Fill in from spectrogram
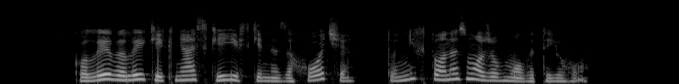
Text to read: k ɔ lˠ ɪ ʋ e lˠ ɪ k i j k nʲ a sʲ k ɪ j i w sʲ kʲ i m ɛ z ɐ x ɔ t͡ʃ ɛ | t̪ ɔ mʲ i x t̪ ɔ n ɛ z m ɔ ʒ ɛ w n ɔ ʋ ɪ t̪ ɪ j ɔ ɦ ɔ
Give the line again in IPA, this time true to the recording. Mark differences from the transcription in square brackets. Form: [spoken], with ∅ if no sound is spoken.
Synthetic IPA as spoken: k ɔ lˠ ɪ ʋ e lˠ ɪ k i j k nʲ a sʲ k ɪ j i w sʲ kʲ i [n] ɛ z ɐ x ɔ t͡ʃ ɛ | t̪ ɔ [nʲ] i x t̪ ɔ n ɛ z m ɔ ʒ ɛ w [m] ɔ ʋ ɪ t̪ ɪ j ɔ ɦ ɔ

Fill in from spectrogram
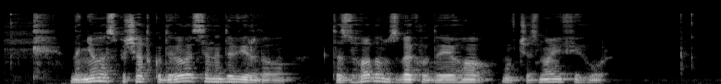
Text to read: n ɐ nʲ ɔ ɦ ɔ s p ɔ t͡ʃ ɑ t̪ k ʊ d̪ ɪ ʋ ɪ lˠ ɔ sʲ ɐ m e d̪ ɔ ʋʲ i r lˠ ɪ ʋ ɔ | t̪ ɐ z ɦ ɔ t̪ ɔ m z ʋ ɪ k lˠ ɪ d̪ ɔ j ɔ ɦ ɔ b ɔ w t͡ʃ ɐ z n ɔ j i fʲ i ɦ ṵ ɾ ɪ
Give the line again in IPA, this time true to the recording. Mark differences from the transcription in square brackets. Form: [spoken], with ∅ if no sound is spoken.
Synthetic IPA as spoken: n ɐ nʲ ɔ ɦ ɔ s p ɔ t͡ʃ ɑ t̪ k ʊ d̪ ɪ ʋ ɪ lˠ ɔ sʲ ɐ [n] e d̪ ɔ ʋʲ i r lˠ ɪ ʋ ɔ | t̪ ɐ z ɦ ɔ [d̪] ɔ m z ʋ ɪ k lˠ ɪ d̪ ɔ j ɔ ɦ ɔ [m] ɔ w t͡ʃ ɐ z n ɔ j i fʲ i ɦ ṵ ɾ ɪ

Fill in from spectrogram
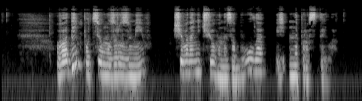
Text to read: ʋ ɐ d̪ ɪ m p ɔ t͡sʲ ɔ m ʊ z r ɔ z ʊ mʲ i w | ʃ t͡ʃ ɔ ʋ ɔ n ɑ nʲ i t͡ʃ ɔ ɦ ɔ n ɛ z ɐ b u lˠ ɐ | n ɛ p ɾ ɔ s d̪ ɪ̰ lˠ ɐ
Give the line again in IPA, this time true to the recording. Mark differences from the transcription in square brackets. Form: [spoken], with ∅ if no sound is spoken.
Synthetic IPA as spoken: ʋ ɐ d̪ ɪ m p ɔ t͡sʲ ɔ m ʊ z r ɔ z ʊ mʲ i w | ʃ t͡ʃ ɔ ʋ ɔ n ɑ nʲ i t͡ʃ ɔ ɦ ɔ n ɛ z ɐ b u lˠ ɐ | n ɛ p ɾ ɔ s [t̪] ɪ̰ lˠ ɐ

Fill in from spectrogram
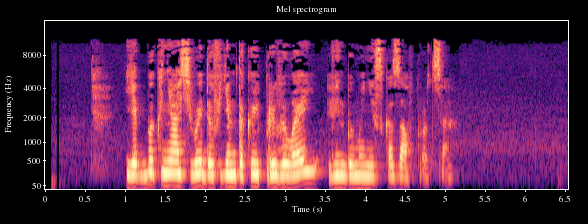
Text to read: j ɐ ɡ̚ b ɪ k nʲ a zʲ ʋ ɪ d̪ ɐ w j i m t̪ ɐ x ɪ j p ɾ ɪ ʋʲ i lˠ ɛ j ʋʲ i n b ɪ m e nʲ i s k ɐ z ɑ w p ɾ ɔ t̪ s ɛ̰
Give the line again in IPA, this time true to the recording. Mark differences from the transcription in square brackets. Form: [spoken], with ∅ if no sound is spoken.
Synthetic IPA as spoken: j ɐ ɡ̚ b ɪ k nʲ a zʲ ʋ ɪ d̪ ɐ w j i m t̪ ɐ [k] ɪ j p ɾ ɪ ʋʲ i lˠ ɛ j ʋʲ i n b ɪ m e nʲ i s k ɐ z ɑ w p ɾ ɔ t̪ s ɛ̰

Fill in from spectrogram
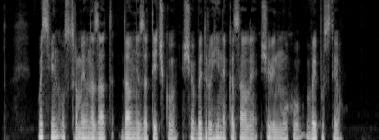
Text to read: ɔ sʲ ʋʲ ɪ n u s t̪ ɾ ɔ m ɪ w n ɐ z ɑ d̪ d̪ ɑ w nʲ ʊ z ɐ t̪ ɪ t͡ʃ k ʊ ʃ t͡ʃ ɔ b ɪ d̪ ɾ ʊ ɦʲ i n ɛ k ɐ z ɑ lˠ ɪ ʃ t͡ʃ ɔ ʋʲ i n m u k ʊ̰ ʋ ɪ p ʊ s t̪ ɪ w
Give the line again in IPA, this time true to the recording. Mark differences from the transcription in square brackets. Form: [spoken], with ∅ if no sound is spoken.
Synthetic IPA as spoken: ɔ sʲ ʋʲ [i] n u s t̪ ɾ ɔ m ɪ w n ɐ z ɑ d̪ d̪ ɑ w nʲ ʊ z ɐ t̪ ɪ t͡ʃ k ʊ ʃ t͡ʃ ɔ b ɪ d̪ ɾ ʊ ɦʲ i n ɛ k ɐ z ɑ lˠ ɪ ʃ t͡ʃ ɔ ʋʲ i n m u [x] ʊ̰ ʋ ɪ p ʊ s t̪ ɪ w

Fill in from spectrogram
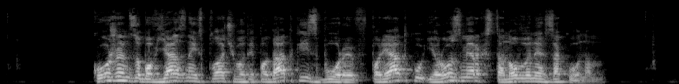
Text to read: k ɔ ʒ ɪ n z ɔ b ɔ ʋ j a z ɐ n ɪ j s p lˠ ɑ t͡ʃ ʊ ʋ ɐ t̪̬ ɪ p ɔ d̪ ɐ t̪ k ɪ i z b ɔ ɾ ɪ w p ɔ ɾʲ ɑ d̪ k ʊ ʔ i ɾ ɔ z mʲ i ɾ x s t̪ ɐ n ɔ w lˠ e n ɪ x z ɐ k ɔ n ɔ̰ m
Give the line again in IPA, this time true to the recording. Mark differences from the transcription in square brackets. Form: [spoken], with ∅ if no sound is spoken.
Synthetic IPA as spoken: k ɔ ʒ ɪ n z ɔ b ɔ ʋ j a z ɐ n ɪ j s p lˠ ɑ t͡ʃ ʊ ʋ ɐ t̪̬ ɪ p ɔ d̪ [ɑ] t̪ k ɪ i z b ɔ ɾ ɪ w p ɔ ɾʲ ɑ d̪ k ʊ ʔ i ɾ ɔ z mʲ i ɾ x s t̪ ɐ n ɔ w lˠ e n ɪ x z ɐ k ɔ n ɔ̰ m

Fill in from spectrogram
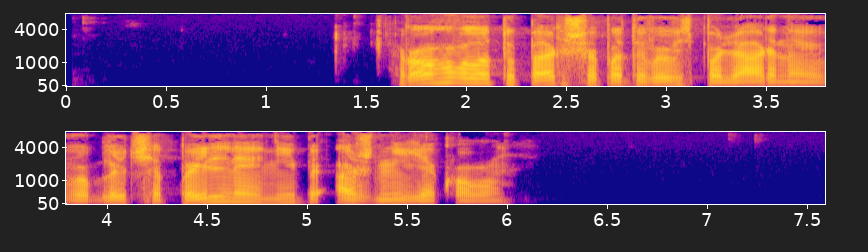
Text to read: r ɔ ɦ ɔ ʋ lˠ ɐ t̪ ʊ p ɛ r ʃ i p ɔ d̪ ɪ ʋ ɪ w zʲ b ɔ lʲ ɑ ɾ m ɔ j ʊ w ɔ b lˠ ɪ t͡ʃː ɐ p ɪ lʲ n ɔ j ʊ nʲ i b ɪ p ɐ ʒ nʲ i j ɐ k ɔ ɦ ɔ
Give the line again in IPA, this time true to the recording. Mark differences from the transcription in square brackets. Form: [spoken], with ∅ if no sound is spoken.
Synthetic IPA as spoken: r ɔ ɦ ɔ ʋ lˠ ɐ t̪ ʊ p ɛ r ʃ [ɛ] p ɔ d̪ ɪ ʋ ɪ w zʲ b ɔ lʲ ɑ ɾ [n] ɔ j ʊ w ɔ b lˠ ɪ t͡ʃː ɐ p ɪ lʲ n ɔ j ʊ nʲ i b ɪ [ʔ] ɐ ʒ nʲ i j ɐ k ɔ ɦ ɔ

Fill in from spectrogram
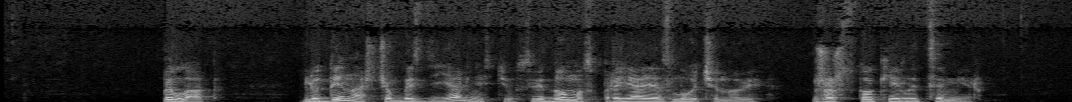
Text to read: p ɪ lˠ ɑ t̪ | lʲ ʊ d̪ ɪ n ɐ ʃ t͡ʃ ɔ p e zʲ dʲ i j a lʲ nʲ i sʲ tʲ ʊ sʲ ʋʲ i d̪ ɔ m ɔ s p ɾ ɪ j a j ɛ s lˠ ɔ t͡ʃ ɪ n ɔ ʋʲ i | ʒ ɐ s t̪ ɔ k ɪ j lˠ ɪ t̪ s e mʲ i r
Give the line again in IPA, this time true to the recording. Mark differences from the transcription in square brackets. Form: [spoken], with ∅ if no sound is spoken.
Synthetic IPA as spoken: p ɪ lˠ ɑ t̪ | lʲ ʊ d̪ ɪ n ɐ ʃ t͡ʃ ɔ [b] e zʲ dʲ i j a lʲ nʲ i sʲ tʲ ʊ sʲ ʋʲ i d̪ ɔ m ɔ s p ɾ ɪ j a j ɛ [z] lˠ ɔ t͡ʃ ɪ n ɔ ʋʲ i | ʒ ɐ s t̪ ɔ k ɪ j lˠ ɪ t̪ s e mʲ i r

